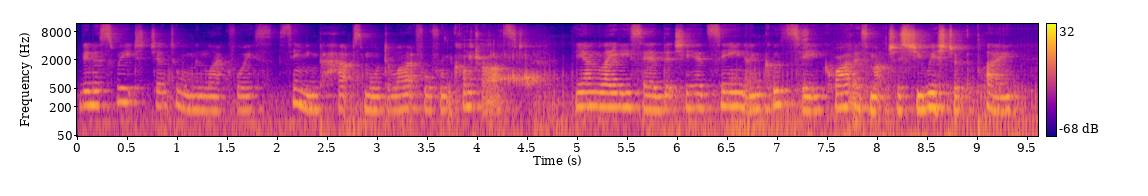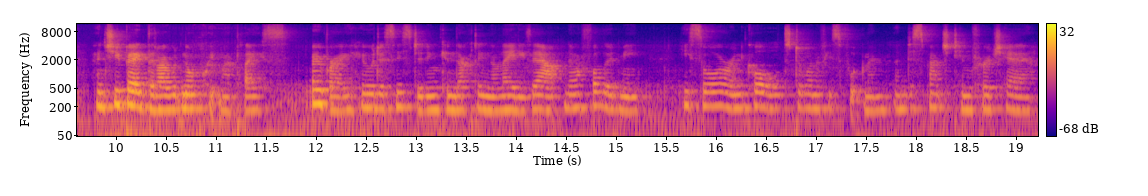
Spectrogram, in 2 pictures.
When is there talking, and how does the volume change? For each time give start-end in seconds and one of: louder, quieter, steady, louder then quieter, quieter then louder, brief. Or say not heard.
0.0-19.1 louder then quieter.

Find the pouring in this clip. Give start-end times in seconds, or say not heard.
3.5-4.8.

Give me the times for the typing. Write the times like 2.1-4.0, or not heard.
not heard.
